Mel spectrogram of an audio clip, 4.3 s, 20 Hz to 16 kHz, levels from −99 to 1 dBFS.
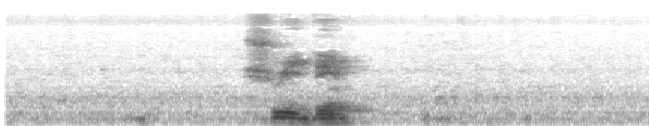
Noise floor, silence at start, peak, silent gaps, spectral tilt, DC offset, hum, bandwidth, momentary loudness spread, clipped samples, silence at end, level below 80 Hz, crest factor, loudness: -61 dBFS; 0.9 s; -14 dBFS; none; -6 dB/octave; under 0.1%; none; 11.5 kHz; 28 LU; under 0.1%; 1.35 s; -62 dBFS; 22 dB; -30 LUFS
